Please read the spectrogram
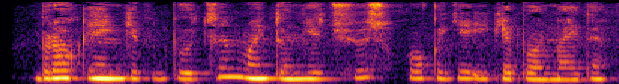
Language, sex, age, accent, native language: Uzbek, female, 18-24, Toshkent viloyati, Uzbek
